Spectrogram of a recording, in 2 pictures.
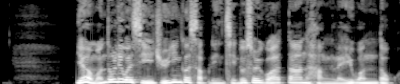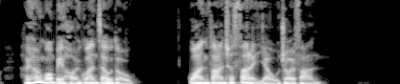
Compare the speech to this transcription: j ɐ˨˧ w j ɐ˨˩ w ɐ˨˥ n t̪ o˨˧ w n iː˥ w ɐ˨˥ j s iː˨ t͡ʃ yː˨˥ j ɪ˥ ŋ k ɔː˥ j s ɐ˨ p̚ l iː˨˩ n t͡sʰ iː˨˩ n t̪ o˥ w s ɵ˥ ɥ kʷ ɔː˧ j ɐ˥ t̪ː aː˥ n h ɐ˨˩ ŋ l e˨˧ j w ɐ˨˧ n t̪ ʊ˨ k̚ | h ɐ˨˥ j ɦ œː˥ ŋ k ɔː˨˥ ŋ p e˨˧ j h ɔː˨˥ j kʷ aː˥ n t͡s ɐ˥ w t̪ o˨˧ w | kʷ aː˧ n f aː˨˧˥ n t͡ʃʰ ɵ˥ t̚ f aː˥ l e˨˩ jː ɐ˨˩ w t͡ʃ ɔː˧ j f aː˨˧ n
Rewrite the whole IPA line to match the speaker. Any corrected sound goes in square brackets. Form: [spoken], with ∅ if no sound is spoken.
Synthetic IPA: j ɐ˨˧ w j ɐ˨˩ w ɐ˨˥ n t̪ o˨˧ w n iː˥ w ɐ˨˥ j s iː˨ t͡ʃ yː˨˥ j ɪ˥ ŋ k ɔː˥ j s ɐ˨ p̚ l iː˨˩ n t͡sʰ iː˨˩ n t̪ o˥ w s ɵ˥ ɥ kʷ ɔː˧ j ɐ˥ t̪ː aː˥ n h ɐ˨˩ ŋ l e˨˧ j w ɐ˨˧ n t̪ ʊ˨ k̚ | h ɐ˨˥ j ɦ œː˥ ŋ k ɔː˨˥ ŋ p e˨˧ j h ɔː˨˥ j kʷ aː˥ n t͡s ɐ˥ w t̪ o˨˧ w | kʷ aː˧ n f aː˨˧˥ n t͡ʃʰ ɵ˥ t̚ f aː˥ l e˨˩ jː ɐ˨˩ w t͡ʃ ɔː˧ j f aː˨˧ n

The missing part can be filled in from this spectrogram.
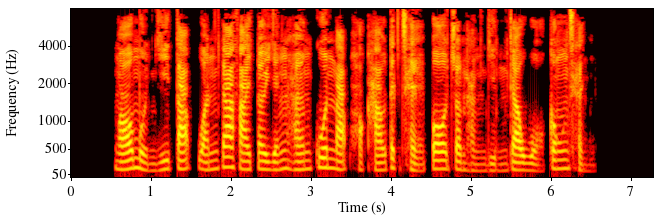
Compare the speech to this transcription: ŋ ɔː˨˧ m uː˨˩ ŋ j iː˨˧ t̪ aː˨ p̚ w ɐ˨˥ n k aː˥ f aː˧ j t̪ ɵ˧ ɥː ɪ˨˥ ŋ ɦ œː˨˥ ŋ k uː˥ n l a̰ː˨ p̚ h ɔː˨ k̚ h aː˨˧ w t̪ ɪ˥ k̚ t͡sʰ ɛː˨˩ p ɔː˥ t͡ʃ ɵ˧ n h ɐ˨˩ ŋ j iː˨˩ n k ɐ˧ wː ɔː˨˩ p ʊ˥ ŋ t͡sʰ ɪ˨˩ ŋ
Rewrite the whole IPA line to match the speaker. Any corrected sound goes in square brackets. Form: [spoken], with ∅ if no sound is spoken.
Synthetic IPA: ŋ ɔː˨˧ m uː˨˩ [n] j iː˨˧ t̪ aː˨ p̚ w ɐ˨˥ n k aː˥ f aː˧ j t̪ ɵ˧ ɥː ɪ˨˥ ŋ ɦ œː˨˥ ŋ k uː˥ n l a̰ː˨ p̚ h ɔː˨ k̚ h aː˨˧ w t̪ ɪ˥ k̚ t͡sʰ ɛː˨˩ p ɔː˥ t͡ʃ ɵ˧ n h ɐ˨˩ ŋ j iː˨˩ n k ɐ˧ wː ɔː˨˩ [k] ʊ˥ ŋ t͡sʰ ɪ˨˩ ŋ

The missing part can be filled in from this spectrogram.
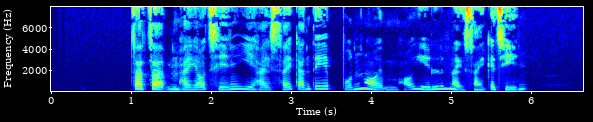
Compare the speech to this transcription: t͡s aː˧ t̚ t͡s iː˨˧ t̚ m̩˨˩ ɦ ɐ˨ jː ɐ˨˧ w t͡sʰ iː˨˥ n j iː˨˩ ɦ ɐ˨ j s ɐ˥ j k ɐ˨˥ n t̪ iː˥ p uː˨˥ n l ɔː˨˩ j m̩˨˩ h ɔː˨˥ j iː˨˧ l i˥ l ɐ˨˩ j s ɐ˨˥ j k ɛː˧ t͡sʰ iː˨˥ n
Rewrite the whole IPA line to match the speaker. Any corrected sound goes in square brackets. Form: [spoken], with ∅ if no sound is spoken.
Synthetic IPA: t͡s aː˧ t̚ t͡s [aː˨˧] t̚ m̩˨˩ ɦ ɐ˨ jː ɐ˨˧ w t͡sʰ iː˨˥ n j iː˨˩ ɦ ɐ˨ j s [ɐ˨˥] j k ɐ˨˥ n t̪ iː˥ p uː˨˥ n l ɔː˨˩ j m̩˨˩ h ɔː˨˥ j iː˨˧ l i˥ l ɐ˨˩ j s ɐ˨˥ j k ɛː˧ t͡sʰ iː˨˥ n

